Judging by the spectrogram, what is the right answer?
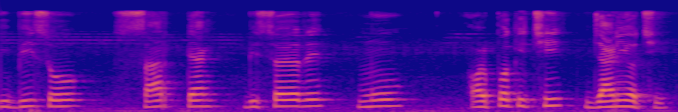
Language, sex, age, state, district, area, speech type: Odia, male, 60+, Odisha, Bhadrak, rural, spontaneous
